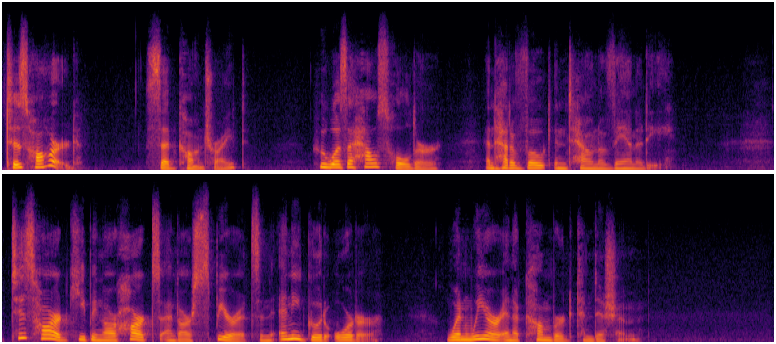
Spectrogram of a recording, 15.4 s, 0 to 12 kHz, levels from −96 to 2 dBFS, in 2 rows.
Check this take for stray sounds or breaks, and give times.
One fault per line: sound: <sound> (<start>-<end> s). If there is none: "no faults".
no faults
